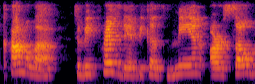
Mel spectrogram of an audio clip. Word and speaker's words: Kamala: This is some of the reason men don't want Kamala, 3 syllables only, Kamala, to be president, because so many men are used to a woman bowing down, a woman not speaking her mind.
